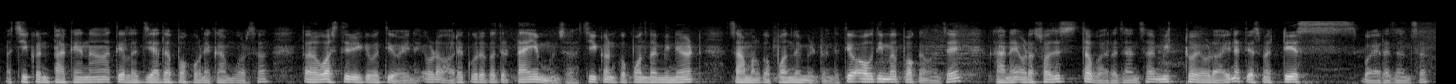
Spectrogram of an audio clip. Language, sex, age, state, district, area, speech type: Nepali, male, 60+, West Bengal, Darjeeling, rural, spontaneous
